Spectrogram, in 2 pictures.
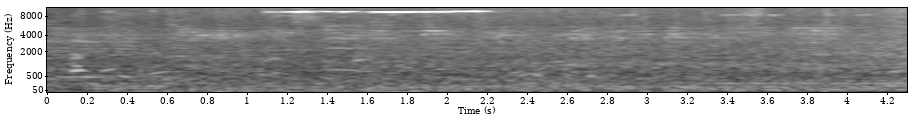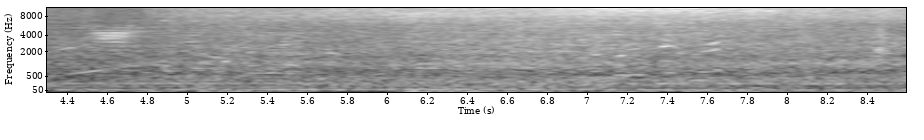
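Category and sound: vehicle, road traffic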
